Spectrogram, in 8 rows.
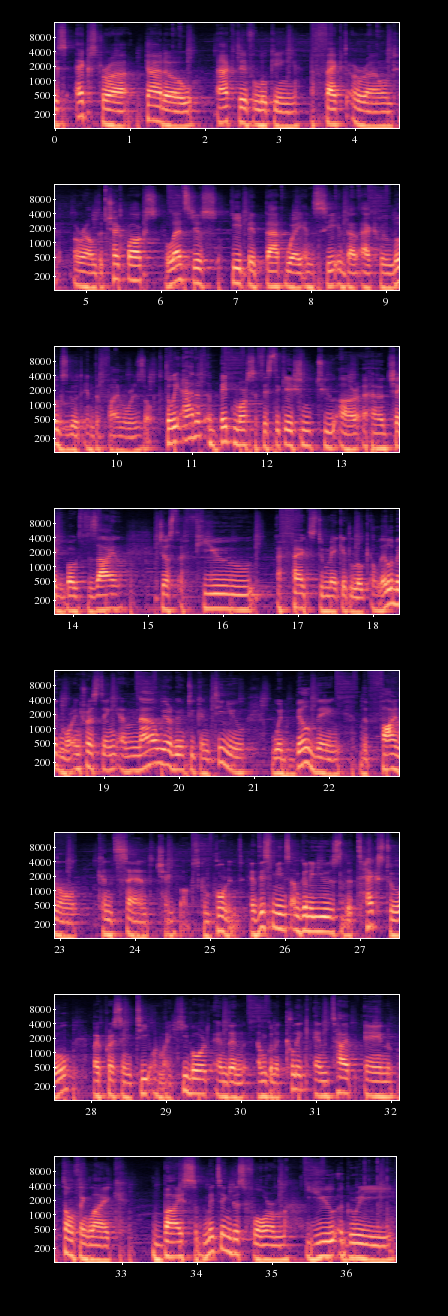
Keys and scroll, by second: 4.8-5.2 scroll down 1, 5.2 Return, 26.8 t, 33.4-36.6 typing.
